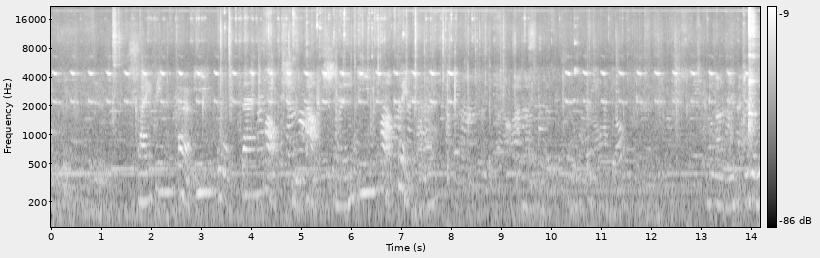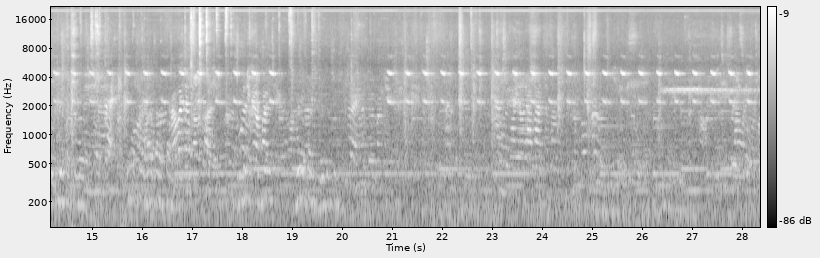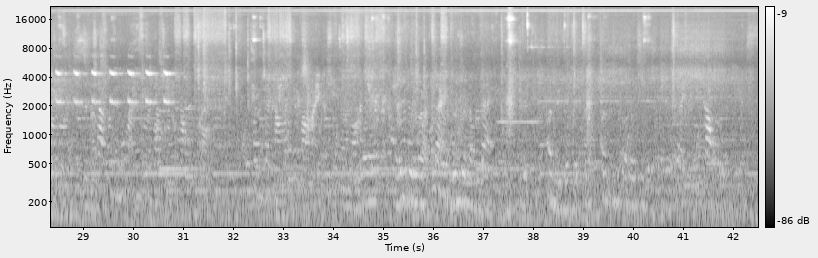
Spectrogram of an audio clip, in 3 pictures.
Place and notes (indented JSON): {
  "title": "Guangming Rd., Beitou - In the bank",
  "date": "2013-12-05 15:26:00",
  "description": "In the bank, Binaural recording, Zoom H6+ Soundman OKM II",
  "latitude": "25.14",
  "longitude": "121.50",
  "altitude": "21",
  "timezone": "Asia/Taipei"
}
